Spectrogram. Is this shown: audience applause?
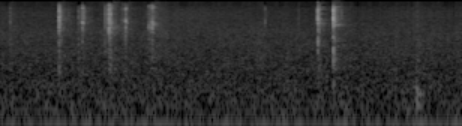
no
